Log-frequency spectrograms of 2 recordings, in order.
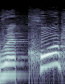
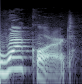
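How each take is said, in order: First: The stress is on the second syllable. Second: The stress is on the first syllable. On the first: It is used as a verb. "record here is a verb" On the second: It is used as a noun. "record is a noun"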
